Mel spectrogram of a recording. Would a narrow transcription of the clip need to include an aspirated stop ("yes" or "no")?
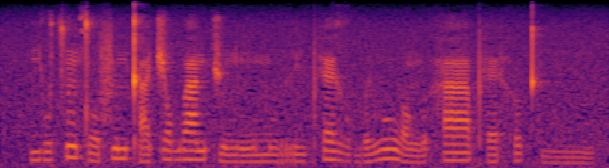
yes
